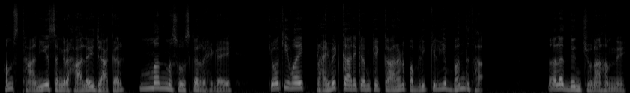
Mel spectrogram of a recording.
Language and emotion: Hindi, sad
